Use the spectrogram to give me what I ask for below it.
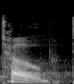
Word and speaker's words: tobe: The Hebrew word is, and this will be an easy one for you, is the word tobe, T-O-B-E, tobe, that's how you pronounce it. It wasn't spelled T-O-B-E because they didn't have any T's, O's, B's, or E's.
